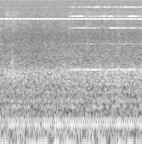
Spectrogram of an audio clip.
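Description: Steady low hum and rumble of background noise, with a faint thin tone coming in about halfway through.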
